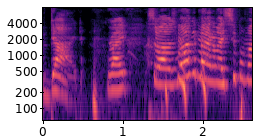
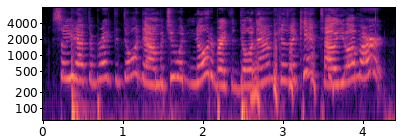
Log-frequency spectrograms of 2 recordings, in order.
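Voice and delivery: raised-pitch, mock-indignant arguing; worked-up protest; 6 semitones higher, 3 dB louder than usual. Arguing to the supervisor about being hurt, worked up. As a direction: build a hammed-up case of imagined peril.

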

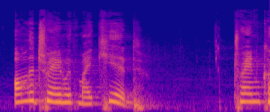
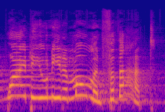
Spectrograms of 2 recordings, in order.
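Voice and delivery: laughing disbelief; 7 semitones higher, faster than usual. Retold or imitated. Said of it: "I was like".

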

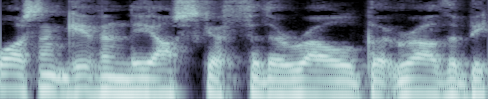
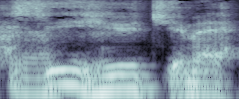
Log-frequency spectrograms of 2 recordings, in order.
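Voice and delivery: mock Connery accent at a brisker pace; horrific film accent; slower than usual. Echoing co-host's First Knight joke, mock Connery accent. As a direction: send up the bad accent in a short burst. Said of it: "That one was horrific".

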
